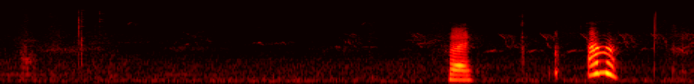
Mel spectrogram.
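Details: A dog gives two short, loud, harmonic barks about one second apart near the end. Before them a person speaks commands like "drop it" and "sit" and praises the dog with "good boy" over quiet outdoor background.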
